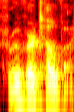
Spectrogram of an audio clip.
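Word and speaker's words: Fruhvirtová: Makes me think Fru- of fruit. Vertova. Linda Fruhvirtova. She has a sister. I forget what her sister's name is, but um, the two young Fruhvirtovas here, we're, we're going to see them a lot, I think, over the next year.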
